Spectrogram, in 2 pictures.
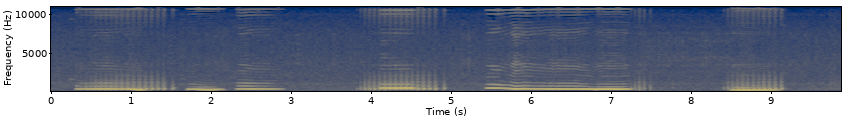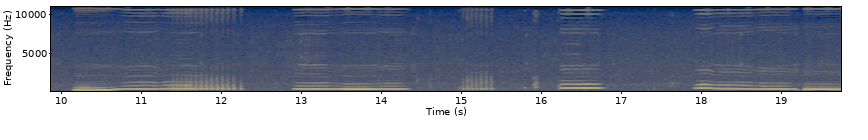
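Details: Kadoc the guinea pig sings a little song: a long run of short sustained tonal phrases, many dipping or bending in pitch, separated by pauses and buzzy pulsed bursts.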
